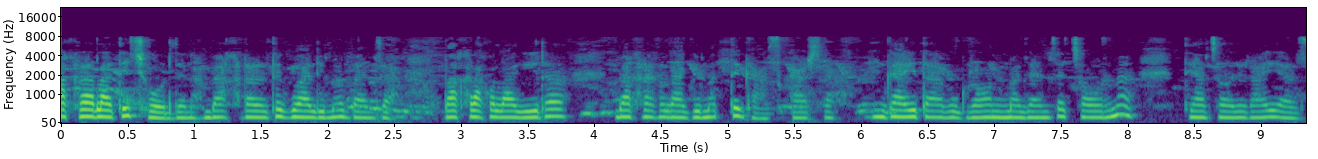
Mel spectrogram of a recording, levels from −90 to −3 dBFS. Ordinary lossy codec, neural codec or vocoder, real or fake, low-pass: none; none; real; none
